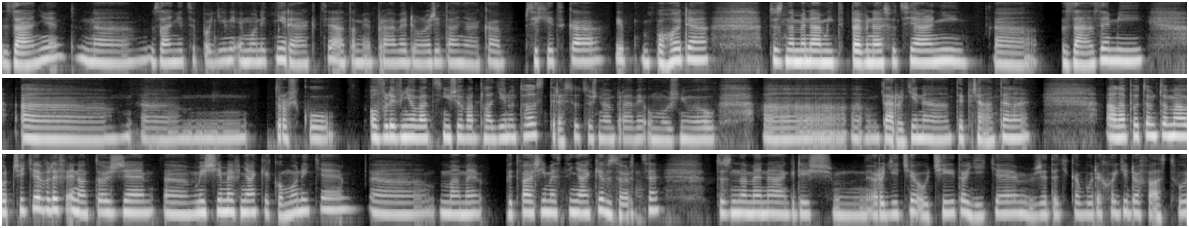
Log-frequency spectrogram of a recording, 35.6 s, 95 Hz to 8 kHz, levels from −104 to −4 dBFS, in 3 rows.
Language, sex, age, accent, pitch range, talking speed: Czech, female, 20-39, native, 190-215 Hz, 115 wpm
